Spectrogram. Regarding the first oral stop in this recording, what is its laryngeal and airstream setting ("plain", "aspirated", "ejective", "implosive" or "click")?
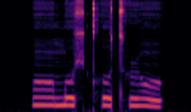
aspirated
